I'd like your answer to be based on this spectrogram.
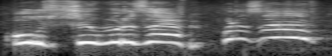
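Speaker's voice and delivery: very high, loud shrieks of alarm; panicked screaming. Real, not acted. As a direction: scream for your teammates to save you. Attacked in game, calls for help.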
